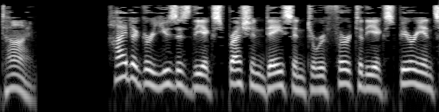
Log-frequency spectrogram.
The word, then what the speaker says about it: Dasein: Dasein, German pronunciation, Dasein, is a German word that means being there or presence.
